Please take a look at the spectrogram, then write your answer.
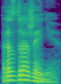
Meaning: irritation, annoyance
- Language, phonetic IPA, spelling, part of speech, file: Russian, [rəzdrɐˈʐɛnʲɪje], раздражение, noun, Ru-раздражение.ogg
